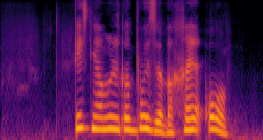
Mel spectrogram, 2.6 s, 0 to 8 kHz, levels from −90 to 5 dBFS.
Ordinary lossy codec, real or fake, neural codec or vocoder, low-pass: none; fake; codec, 16 kHz, 1 kbps, FreqCodec, larger model; none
